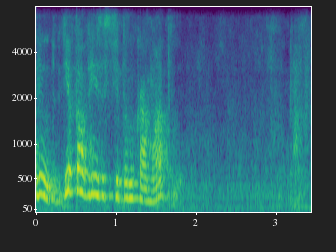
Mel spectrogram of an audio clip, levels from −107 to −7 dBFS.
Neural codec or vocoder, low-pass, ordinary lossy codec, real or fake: codec, 16 kHz, 4.8 kbps, FACodec; 7.2 kHz; Opus, 16 kbps; fake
